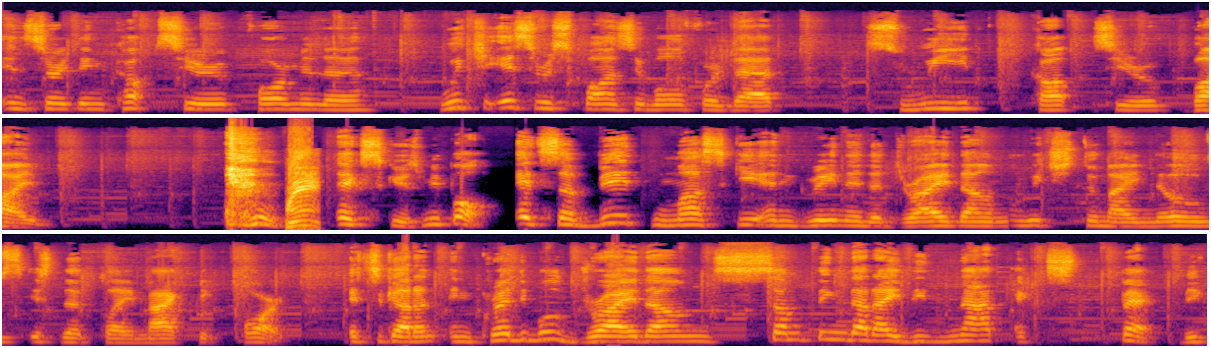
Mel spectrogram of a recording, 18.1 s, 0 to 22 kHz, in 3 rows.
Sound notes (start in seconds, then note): 7.1 cough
